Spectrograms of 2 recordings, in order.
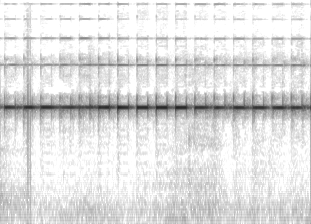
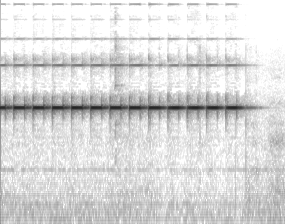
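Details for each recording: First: But you'll see just like that sound. um that beeping sound uh sets off the alarms. But um you know, even if there's no no vibration. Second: Unicycle anti-theft alarm under A/B testing: a shrill, high-pitched pulsing alarm of about a dozen even chirps in two and a half seconds, then it stops; the alarm sounds normally.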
